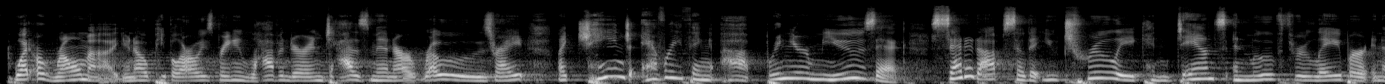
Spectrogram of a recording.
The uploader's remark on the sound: Live talks from the Sensing Woman 2022: A multisensory event that took place at C24 Gallery in Chelsea, New York City. Live talks from the Sensing Woman 2022: A multisensory event that took place at C24 Gallery in Chelsea, New York City.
